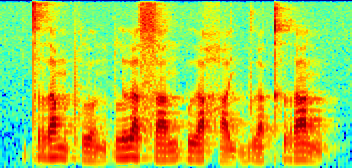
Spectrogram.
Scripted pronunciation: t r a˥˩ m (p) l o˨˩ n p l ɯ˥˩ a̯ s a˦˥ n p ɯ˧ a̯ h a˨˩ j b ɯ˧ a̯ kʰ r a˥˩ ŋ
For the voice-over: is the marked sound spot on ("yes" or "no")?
no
